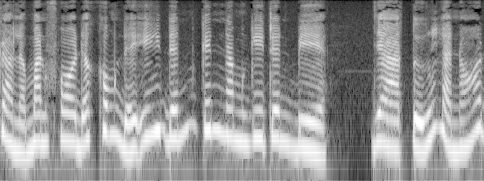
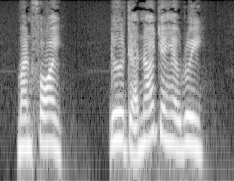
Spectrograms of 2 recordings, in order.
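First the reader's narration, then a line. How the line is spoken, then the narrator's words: Stern. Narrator (Vietnamese): Percy nghiêm nghị bảo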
